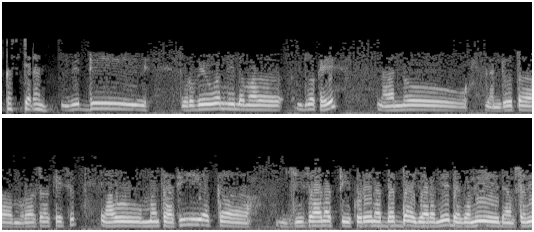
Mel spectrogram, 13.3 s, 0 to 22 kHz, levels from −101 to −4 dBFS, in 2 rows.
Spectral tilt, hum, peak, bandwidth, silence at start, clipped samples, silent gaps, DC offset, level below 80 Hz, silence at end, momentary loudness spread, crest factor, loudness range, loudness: -6.5 dB/octave; none; -10 dBFS; 5.6 kHz; 0.05 s; under 0.1%; none; under 0.1%; -60 dBFS; 0 s; 11 LU; 14 dB; 4 LU; -25 LUFS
